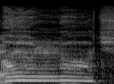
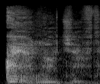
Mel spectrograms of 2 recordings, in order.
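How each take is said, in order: First: High, astonished cry; astonished exclamation. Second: Breathless, stunned whisper. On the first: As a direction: blurt it out in disbelief. Butler recovers, exclaims. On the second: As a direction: barely get the words out. Butler sees presumed-dead lord. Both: Acted.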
